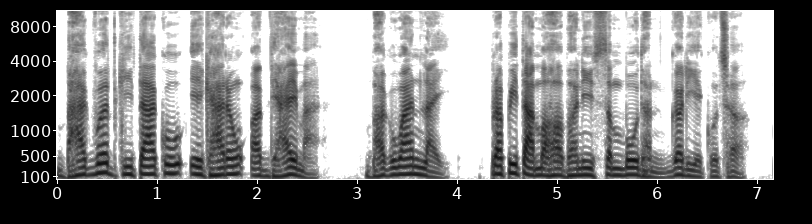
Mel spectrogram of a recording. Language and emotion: Nepali, neutral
